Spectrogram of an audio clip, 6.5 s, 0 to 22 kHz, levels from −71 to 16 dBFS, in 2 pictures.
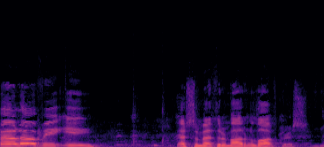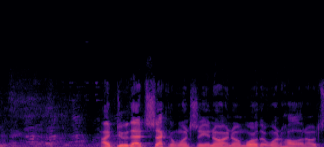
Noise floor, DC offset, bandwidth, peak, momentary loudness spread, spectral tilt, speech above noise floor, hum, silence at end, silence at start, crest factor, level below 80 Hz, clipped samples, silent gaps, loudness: -40 dBFS; under 0.1%; 12 kHz; -4 dBFS; 22 LU; -5.5 dB/octave; 19 dB; none; 0 s; 0 s; 16 dB; -44 dBFS; under 0.1%; none; -20 LUFS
